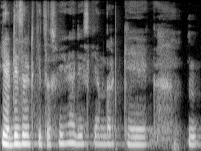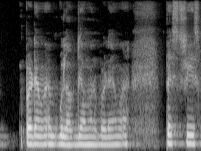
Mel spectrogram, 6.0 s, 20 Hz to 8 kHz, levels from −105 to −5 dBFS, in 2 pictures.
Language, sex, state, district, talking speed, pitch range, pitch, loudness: Hindi, male, Delhi, New Delhi, 150 wpm, 155-170 Hz, 165 Hz, -23 LUFS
